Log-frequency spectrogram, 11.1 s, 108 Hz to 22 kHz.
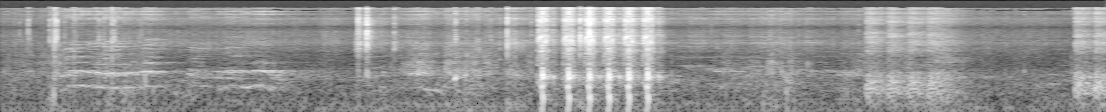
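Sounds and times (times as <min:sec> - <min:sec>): airsoft gun shots: 0:05.4 - 0:06.6.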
